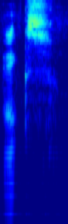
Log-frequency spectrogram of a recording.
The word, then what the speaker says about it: Exe: And that was the River X. E-X-E it's spelt.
